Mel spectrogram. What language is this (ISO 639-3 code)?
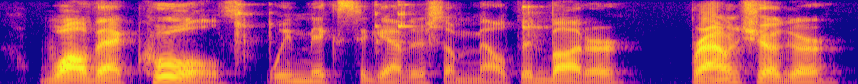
eng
